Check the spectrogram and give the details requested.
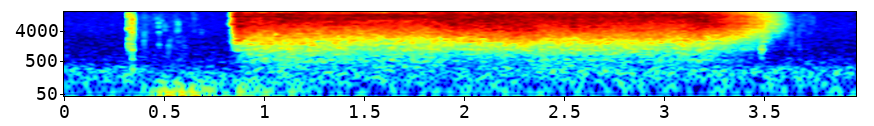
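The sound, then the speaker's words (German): Water sprays steadily from a garden hose in one loud, continuous hissing burst lasting about three seconds, starting abruptly and then tapering off, with a faint click just before it. “Wenn wir hier schon kein Wasser sehen, dann kommt es wenigstens aus dem Wasserschlauch.”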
